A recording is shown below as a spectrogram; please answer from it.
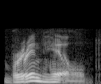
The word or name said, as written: Brynhild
